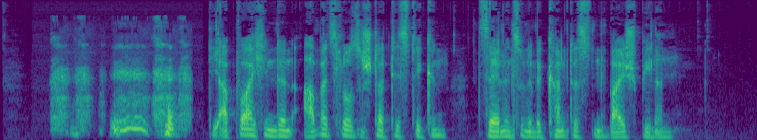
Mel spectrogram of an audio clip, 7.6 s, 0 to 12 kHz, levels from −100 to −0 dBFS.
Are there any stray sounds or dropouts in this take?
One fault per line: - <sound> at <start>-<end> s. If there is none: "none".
- laugh at 0.5-1.9 s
